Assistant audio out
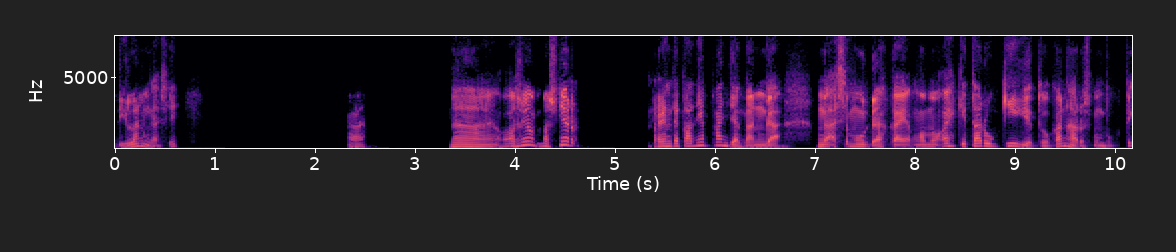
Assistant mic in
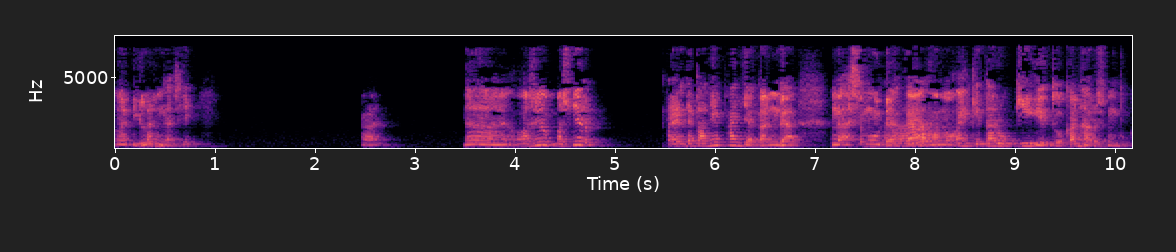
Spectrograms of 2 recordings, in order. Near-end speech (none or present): present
